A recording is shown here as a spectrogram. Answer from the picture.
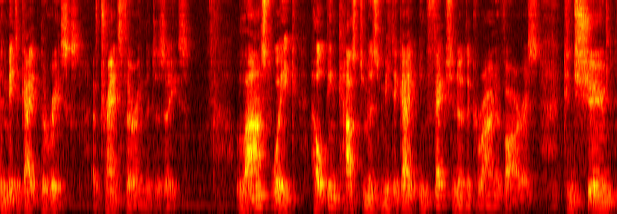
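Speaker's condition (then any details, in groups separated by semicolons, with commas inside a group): No condition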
